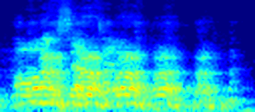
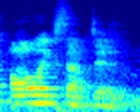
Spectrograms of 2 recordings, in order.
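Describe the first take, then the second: First: Slow, stretched All accepted with a laugh; drawn-out repeat. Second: Said in the usual way. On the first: Shown as a demonstration. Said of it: "repeated drawn out with laugh".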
